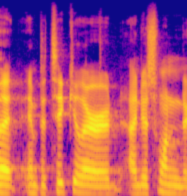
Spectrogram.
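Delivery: plain reading voice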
